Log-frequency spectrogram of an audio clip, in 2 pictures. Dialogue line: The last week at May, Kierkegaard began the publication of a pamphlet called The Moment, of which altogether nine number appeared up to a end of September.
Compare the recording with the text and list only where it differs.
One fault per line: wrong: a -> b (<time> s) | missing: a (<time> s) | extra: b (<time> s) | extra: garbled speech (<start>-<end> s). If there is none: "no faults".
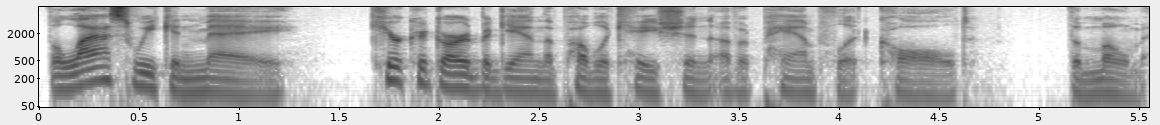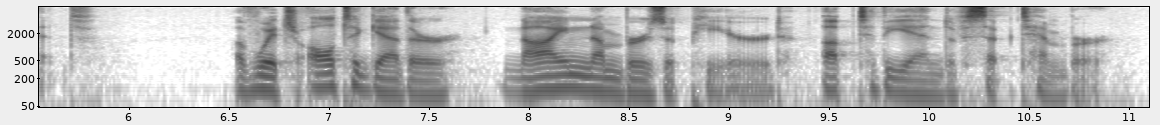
wrong: at -> in (0.7 s)
wrong: number -> numbers (8.3 s)
wrong: a -> the (9.7 s)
